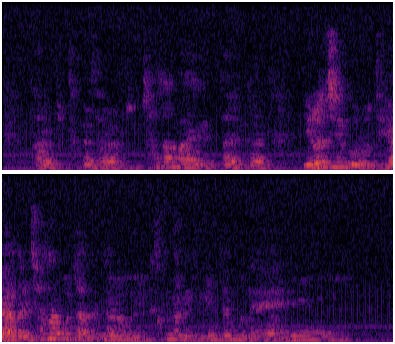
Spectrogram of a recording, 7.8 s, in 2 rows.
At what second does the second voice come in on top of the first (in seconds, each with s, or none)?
4.9 s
